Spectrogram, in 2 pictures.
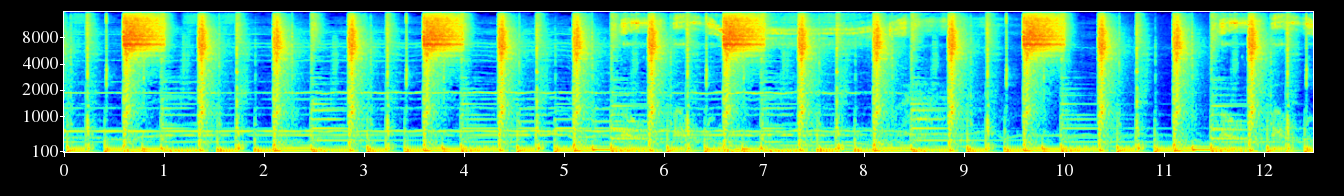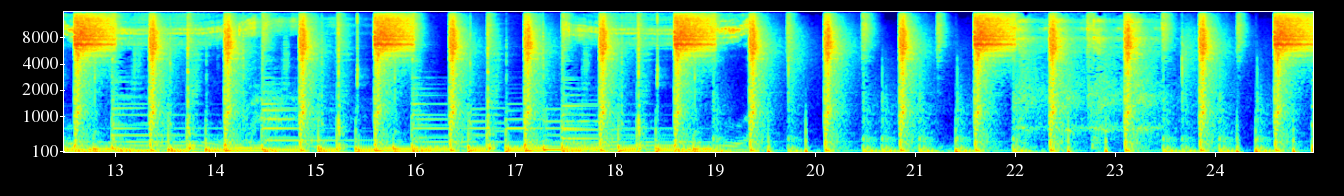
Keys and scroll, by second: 17.4 ctrl+space.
